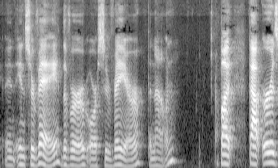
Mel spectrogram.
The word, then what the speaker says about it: surveyor: For surveyor, you might want to try practicing with starting on the stress syllable ve, veyor, surveyor. That can help you get the rhythm correct.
